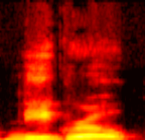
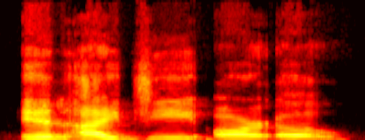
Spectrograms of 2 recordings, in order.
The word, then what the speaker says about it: Nigro: 2020 by then Commissioner Daniel Negro. Daniel Negro. Was this a typo, Larry? Tell me this was a typo. Okay. The name is spelled Nigro. Nigro. Nigro. Okay.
